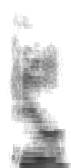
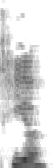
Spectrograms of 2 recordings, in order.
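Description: First: The final R sound is pronounced. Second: The final R sound is dropped. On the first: "here becomes" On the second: "we drop the ERs at the end of our words"

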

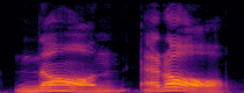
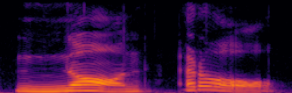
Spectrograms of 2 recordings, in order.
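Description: No difference in how they are said.

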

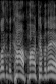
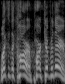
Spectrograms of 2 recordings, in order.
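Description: First: The r sounds are dropped in a Boston accent. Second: The r sounds are fully pronounced in a Midwestern accent. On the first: "pretend that I had moved from Boston" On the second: "like a good old Midwesterner"

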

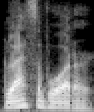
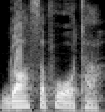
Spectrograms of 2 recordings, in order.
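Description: First: It is said in an American accent. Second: It is said in a British accent.

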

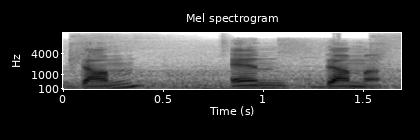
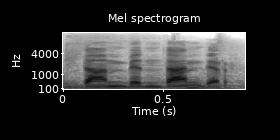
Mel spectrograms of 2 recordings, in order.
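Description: First: The b at the end of dumb is silent. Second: The b at the end of dumb is pronounced. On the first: The speaker calls it right. "буква «b» опять же не читается" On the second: The speaker calls it wrong. "все детство я не знал об этом и говорил"

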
